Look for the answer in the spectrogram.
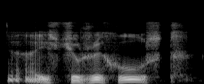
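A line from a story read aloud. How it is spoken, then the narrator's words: Muttered. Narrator (Russian): пробормотал Эллери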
